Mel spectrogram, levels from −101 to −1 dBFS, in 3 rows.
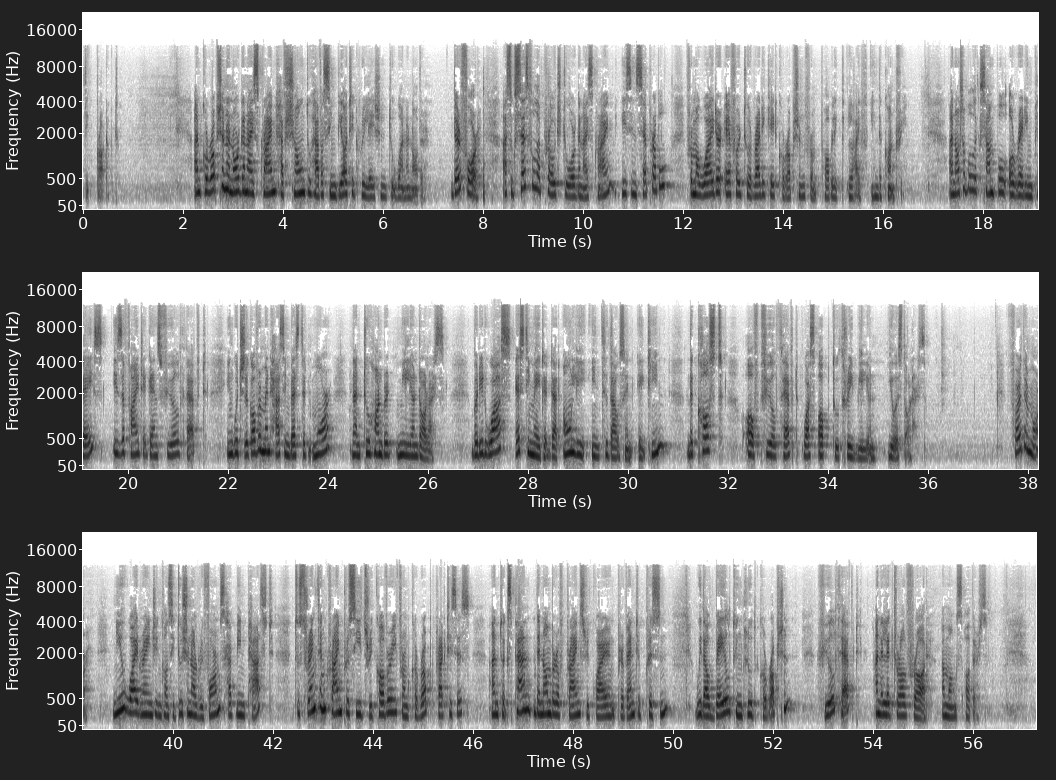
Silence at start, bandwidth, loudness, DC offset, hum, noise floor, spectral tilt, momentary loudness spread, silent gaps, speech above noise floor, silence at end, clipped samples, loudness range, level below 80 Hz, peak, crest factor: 0.05 s; 12.5 kHz; -19 LUFS; under 0.1%; none; -56 dBFS; -4.5 dB/octave; 13 LU; none; 37 dB; 0.25 s; under 0.1%; 5 LU; -62 dBFS; -4 dBFS; 16 dB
